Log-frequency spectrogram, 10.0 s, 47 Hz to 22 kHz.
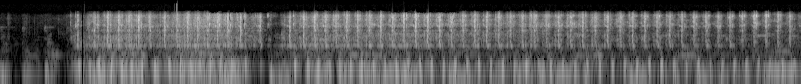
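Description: A vintage sewing machine, a Pfaff 130-6 or Singer 201-2, stitches fabric in a fast, steady mechanical rhythm that runs almost the whole time after a short start, with one brief pause, close and loud.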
